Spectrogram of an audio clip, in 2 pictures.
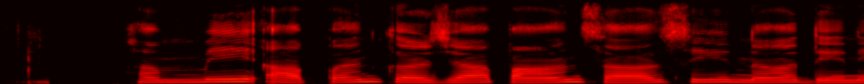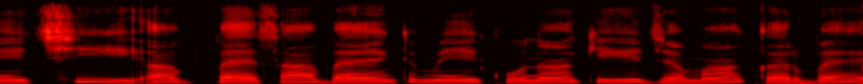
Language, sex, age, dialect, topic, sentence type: Maithili, female, 41-45, Angika, banking, question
